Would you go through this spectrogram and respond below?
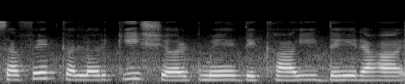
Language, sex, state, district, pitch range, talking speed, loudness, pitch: Hindi, female, Madhya Pradesh, Dhar, 195-215 Hz, 120 wpm, -13 LUFS, 210 Hz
